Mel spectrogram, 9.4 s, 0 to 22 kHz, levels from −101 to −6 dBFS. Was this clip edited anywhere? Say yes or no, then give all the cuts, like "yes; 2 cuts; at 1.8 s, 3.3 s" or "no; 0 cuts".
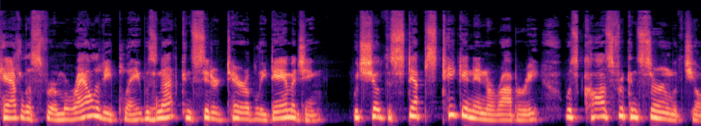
yes; 1 cut; at 4.6 s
